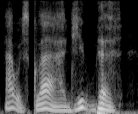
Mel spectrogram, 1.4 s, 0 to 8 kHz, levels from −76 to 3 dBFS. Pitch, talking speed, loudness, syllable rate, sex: 125 Hz, 215 wpm, -18 LUFS, 4.3 syllables/s, male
